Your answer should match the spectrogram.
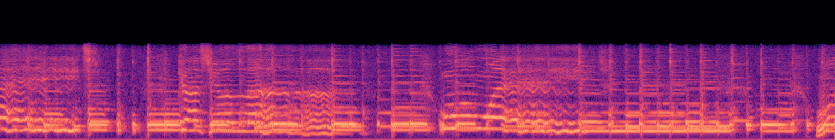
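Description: A ukulele strummed in a reggae-style rhythm, with a man singing along in a small room.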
